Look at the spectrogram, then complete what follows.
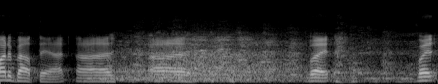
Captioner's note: laughter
